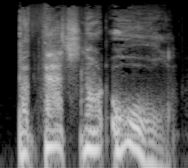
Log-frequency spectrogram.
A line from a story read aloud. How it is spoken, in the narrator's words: said Harry in a voice only a little above a whisper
